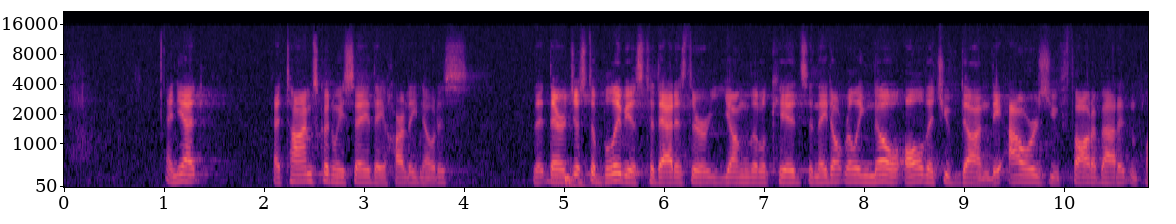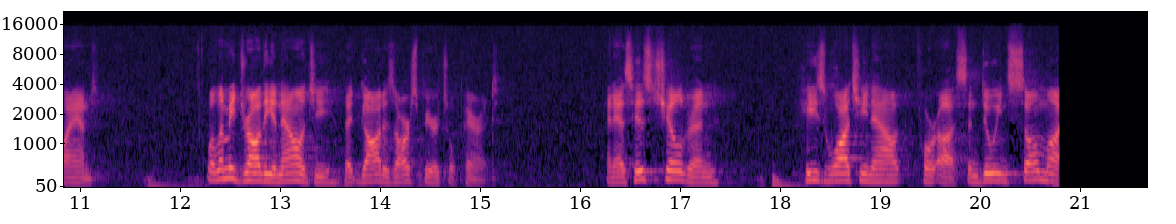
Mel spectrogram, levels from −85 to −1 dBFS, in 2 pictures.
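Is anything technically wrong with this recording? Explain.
Yes. At 20.79 s the audio has a cut-off end: the final buffers were never written or played, so the sound stops mid-event and drops straight to digital silence with no decay. That silence runs to the end of the clip.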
